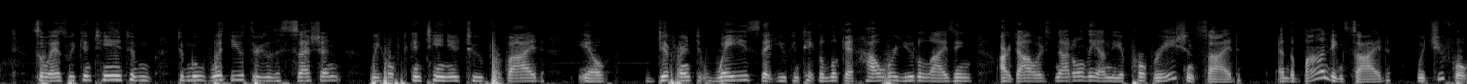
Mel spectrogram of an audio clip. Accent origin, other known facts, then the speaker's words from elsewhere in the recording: Fridley, Minnesota, United States; I bought the house I grew up in Fridley, so I've been there for 66 years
